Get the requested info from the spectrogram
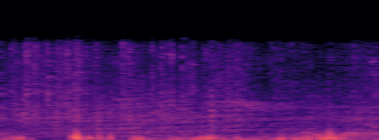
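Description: A large bicycle rolling past over rough concrete, rattling with irregular light knocks; the strongest knock comes about half a second in.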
